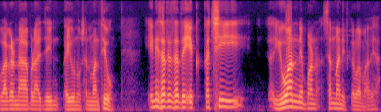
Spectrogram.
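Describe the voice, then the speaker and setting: A man with a normal speaking voice talks at medium pitch, his intonation lively and his loudness swinging widely. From Kutch, Gujarat (Vagad, Rapar). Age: 60s. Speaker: former electricity contractor and local politician. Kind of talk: interview.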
